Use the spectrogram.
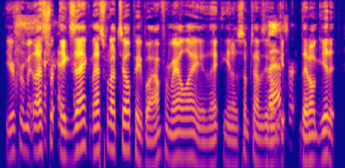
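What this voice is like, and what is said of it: Southern US accent. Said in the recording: “I hear the accent ... I'm in Alabama. I'm south. ... You're a Southerner.”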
